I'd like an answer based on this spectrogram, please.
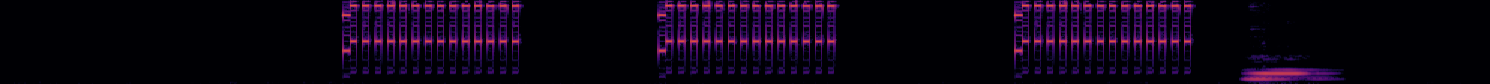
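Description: iPhone FaceTime outgoing ringback tone: three fast-pulsing ring bursts of about a second each, roughly two seconds apart. Near the end a short, lower, louder tone sounds as the call ends unanswered.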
